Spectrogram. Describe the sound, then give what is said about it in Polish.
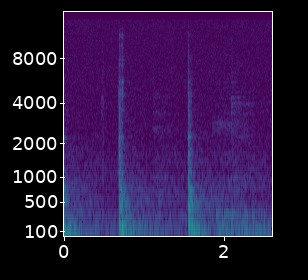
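Slow, heavy mechanical ticks from a 1931 tower clock mechanism made by a factory in Krosno, Poland, two loud sharp clacks roughly a second apart with another starting at the end, over a low rumbling hum and no talking. “Zegar wieżowy z fabryki Michała Mięsowicza w Krośnie z 1931 roku.”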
